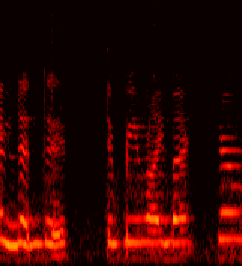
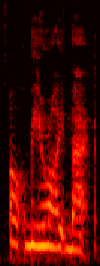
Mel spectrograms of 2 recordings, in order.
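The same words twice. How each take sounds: First: Soft, high, fake-tearful voice; mock crying. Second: Said in the usual way. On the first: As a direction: pretend to weep as you say goodbye. Mock sad goodbye to chat.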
